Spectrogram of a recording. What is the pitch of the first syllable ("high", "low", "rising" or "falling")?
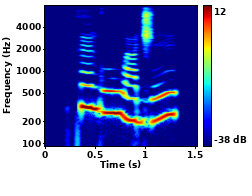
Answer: high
